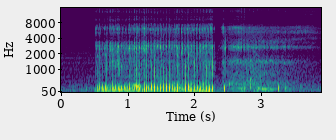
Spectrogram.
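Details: Nine-month-old blind Mastiff puppy asleep: snoring.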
